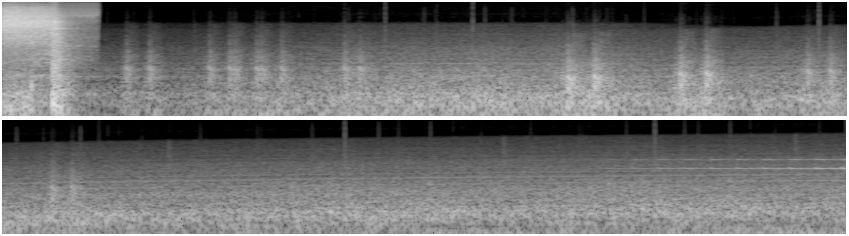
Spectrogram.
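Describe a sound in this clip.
A tram rumbles steadily along the rails.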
